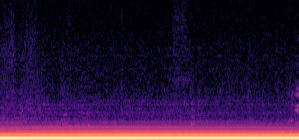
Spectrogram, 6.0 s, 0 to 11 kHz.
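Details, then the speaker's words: Marshall MG30 CFX guitar amplifier, surface-mount, with no signal output, makes a loud constant low hum with buzzy edge unaffected by any control; mains hum, cause not yet confirmed. "the problem with this amp is that it makes a horrible loud hum"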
